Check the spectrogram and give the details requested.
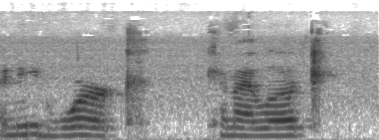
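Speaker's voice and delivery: usual speaking voice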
